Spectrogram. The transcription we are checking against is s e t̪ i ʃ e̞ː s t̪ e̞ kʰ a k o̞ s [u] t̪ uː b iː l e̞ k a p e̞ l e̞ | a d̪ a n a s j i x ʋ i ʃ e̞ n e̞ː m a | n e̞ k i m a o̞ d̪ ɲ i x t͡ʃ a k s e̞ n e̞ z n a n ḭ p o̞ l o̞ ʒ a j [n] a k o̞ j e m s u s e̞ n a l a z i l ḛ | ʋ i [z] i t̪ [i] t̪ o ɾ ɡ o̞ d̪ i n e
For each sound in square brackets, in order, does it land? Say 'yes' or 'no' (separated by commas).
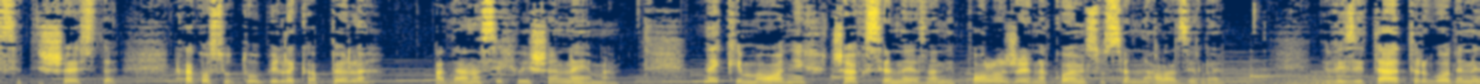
yes, yes, yes, no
